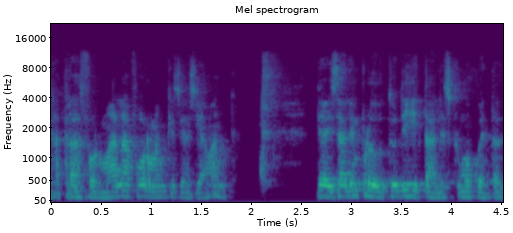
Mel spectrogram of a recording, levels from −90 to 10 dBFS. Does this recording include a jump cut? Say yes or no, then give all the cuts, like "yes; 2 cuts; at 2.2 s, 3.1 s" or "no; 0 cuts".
no; 0 cuts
